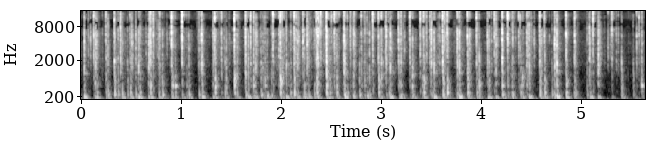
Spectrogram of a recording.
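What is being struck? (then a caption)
Plastic laptop keyboard keys. Fingertips with short nails type fast on the black plastic keys of a MacBook Air keyboard set in an aluminium body. The result is a rapid, continuous stream of short, crisp clicks and taps with a dull low thump under each press, each sound dying away almost instantly.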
